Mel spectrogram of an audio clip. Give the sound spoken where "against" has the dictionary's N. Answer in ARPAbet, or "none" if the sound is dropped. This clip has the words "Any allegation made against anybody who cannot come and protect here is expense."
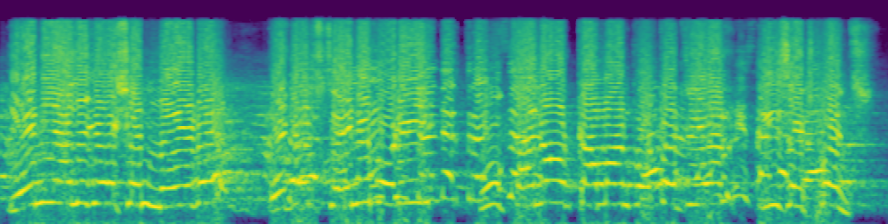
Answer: none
